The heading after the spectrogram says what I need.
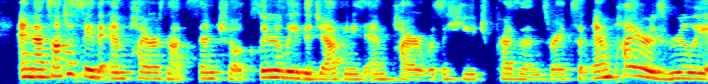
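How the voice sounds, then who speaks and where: With an American accent, a woman speaks at a very fast pace, her medium pitch showing ordinary variation over noticeable background noise. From New Jersey, US. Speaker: history professor and author. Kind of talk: interview conversation. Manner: casual with frequent fillers.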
